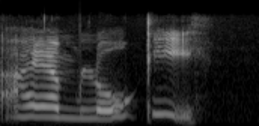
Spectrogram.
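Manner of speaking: very high voice with a bad German accent. Greeting while painting a Loki figure: Loki voice with German accent. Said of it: "me not having a good accent".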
